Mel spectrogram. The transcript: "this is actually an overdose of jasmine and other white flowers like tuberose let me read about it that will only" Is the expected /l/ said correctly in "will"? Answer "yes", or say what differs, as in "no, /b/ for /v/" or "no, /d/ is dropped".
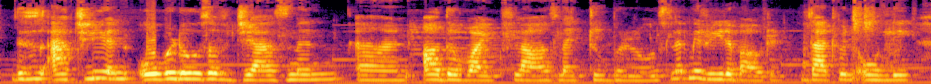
no, /n/ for /l/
